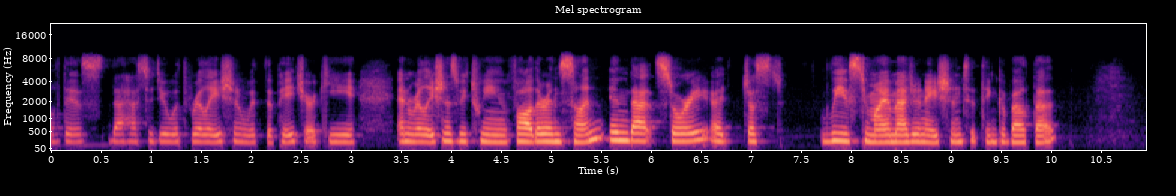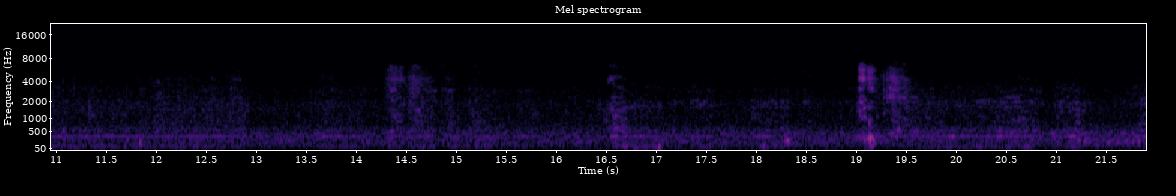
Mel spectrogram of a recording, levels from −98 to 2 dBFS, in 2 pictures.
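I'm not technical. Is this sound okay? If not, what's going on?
No. Automatic gain rising, from 0.11 to 5.17 seconds: the recording system decided the speech was too quiet and slowly turned up its own volume control. Because it raises everything it hears, the voice and the background noise grow louder together, swelling over those first five seconds rather than jumping. The level settles by the time the speaker says "in that story". The call connection itself sounds like a normal online call.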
